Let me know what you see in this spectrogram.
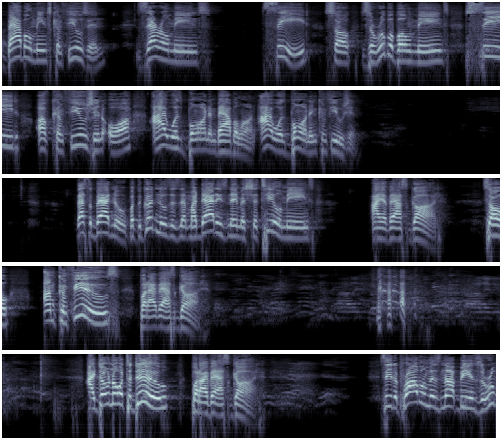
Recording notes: Recorded at the 08:30am Service on 2017-05-07.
